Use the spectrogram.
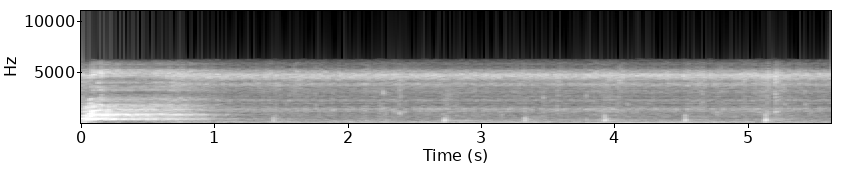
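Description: At an animal shelter, dogs bark in sparse, repeated yips and woofs from somewhere distant in the kennels, faint against a constant background hum.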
